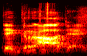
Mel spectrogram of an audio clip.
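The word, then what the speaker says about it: dégradé: Is that how you pronounce it? Degrade. Degrade.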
